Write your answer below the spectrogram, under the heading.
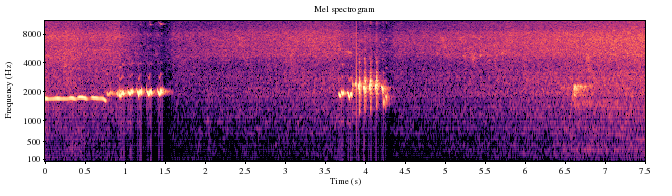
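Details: Sooty-headed bulbul song played as a lure to get other birds singing: a level whistled note, then a quick bubbly run of whistled notes, then a second short bubbly burst after a pause of two seconds, with a faint note near the end.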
